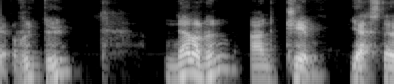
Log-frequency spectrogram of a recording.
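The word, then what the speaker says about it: Ruutu: So Rutu Plus, which is one of the that is actually how you say it, Rutu, Nelonen, and Jim.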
